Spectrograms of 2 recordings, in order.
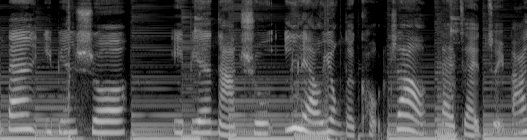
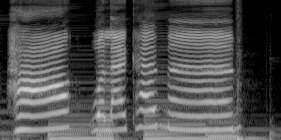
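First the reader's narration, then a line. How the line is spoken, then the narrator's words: Loud answer. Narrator (Chinese): 斑斑大声的回答妈妈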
